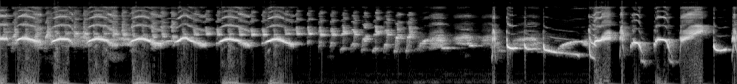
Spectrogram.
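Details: Black-collared starling in full lively song with varied fillers, meant to coax and tutor caged starlings: a series of rapid arched whistles repeated about once a second, then twisting buzzy and whistled phrases.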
